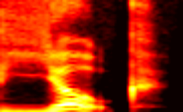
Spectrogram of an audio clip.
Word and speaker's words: yolk: And yolk, the yellow part of an egg. Y O L K. Yolk. No L.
